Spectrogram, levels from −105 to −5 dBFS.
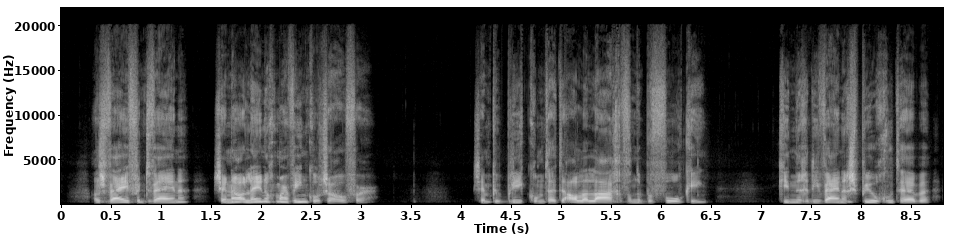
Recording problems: thin; somewhat; fading below 300 Hz

